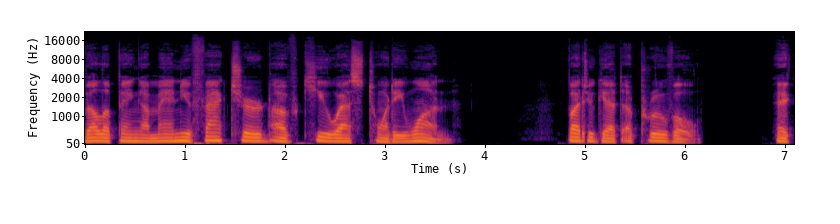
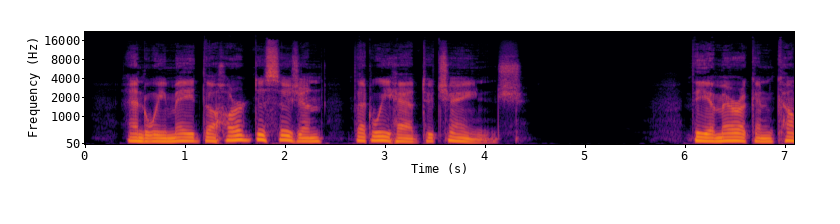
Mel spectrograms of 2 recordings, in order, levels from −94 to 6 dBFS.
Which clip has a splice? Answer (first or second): first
